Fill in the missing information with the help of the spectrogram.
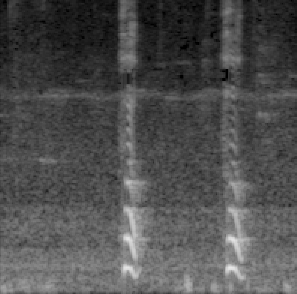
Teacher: ह ह मध्ये हिसका खाल्ल्यासारखं होतं, त्यामुळे याला महाप्राण असं म्हणतात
